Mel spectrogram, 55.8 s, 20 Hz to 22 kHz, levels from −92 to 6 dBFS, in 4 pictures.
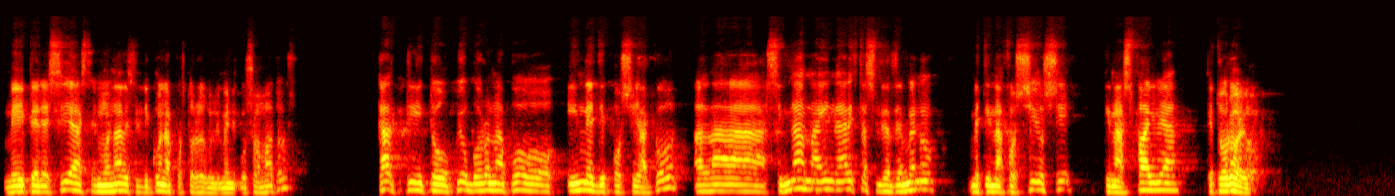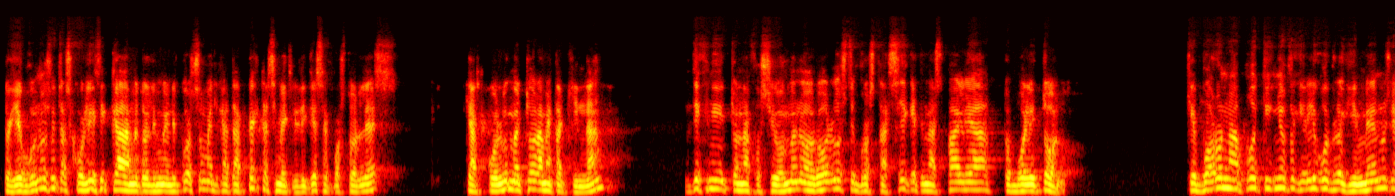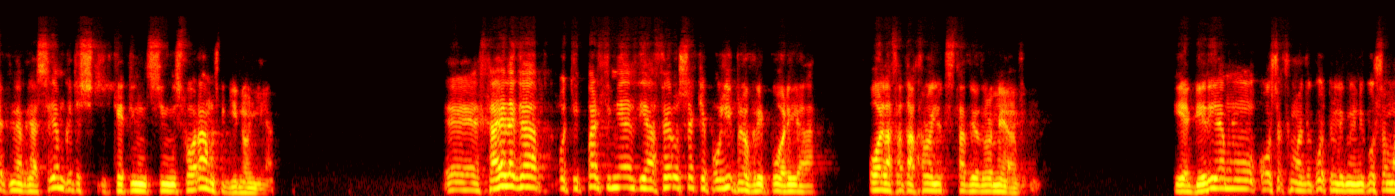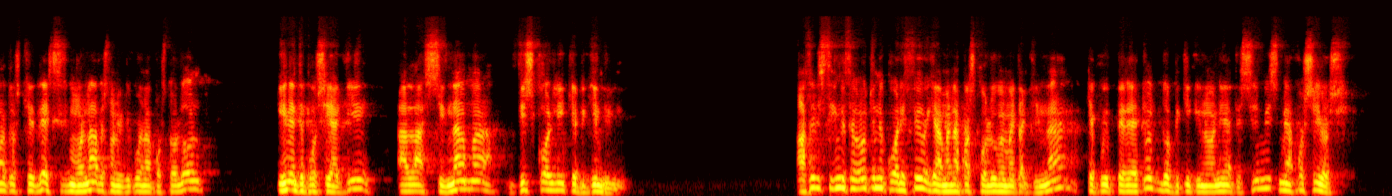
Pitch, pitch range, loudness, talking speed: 140 Hz, 125-160 Hz, -21 LUFS, 155 wpm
